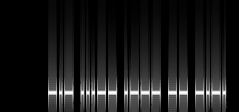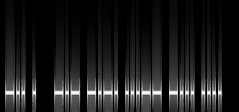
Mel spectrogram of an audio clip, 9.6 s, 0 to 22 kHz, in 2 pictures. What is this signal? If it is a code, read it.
Morse code, heard as a keyed tone, about 22 wpm, 700 Hz. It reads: K3JMC DE KC3BH
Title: USA Callsign DE Callsign - 5 Characters - 22wpm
